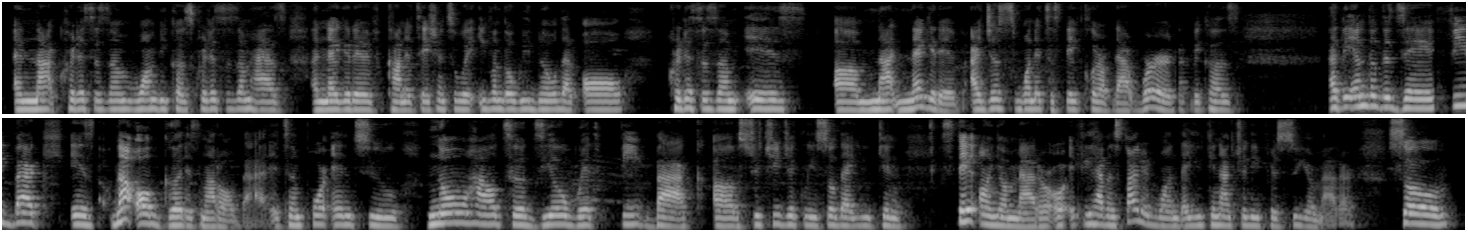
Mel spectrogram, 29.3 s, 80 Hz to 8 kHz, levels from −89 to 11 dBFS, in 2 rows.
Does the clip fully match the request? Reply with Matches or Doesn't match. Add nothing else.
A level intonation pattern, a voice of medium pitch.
Matches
